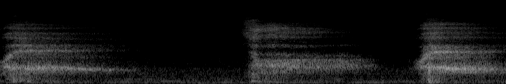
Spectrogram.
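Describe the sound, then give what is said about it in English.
Slow breathing in and out, three long airy breaths with soft hissing rushes of air, each swelling and then fading, heard alone with no talk. “to correctly pronounce this name, you essentially breathe. As you inhale, and as you exhale,”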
